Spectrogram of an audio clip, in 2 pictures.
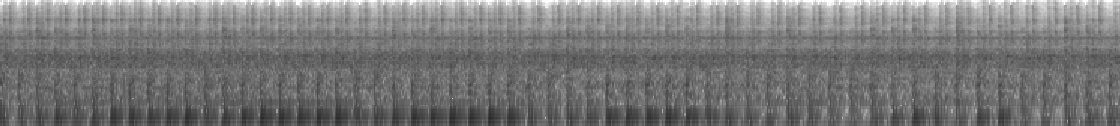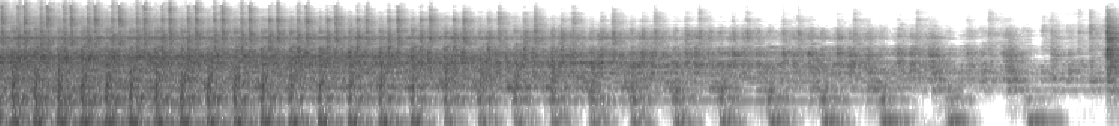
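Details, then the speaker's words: Petter stationary single-cylinder engine, warm, carburettor still too small, a bit smoky, run out of petrol to stop it as the switch failed: thumps about four per second, uneven, missing and spluttering as it dies away; cause not confirmed. "as typical this engine normally runs absolutely beautiful and it's completely Flawless but of course when you want it to run nicely while you're videoing it it plays up you hear it coughing and splattering"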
